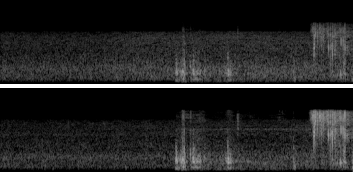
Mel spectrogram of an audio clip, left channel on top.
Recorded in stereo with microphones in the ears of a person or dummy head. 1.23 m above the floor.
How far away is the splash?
About 0.5 m.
